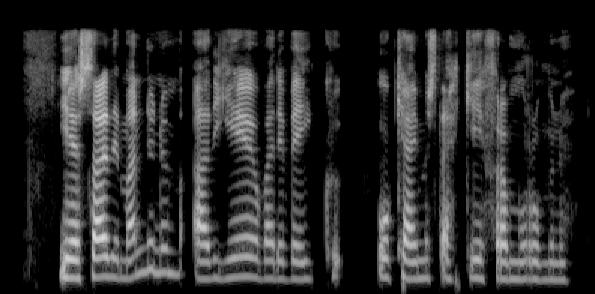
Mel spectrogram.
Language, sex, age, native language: Icelandic, female, 20-29, Icelandic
